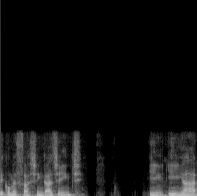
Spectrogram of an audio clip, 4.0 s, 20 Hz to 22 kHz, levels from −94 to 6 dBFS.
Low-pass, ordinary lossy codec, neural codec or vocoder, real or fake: 7.2 kHz; none; codec, 16 kHz, 4.8 kbps, FACodec; fake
